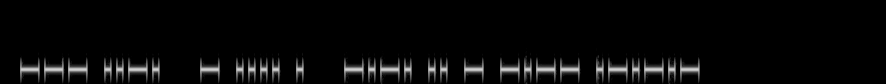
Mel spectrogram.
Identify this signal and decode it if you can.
Morse code, heard as a keyed tone, about 20 wpm, 700 Hz. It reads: OF THE CITY.
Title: Sentences from Top 1000 Words - Review Part 5 - 20wpm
